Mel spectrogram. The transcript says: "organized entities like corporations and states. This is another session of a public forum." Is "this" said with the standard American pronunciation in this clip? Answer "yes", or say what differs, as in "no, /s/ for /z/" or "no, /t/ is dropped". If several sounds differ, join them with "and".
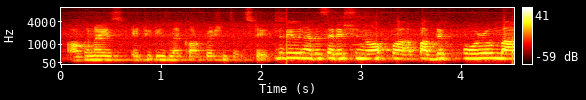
no, /s/ is dropped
